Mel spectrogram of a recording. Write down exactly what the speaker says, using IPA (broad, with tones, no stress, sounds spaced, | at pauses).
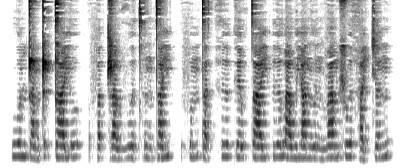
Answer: w o˧ n ʈ a˨˩˦ ŋ ʈ ə˨˩ k̚ t̪ aː˧ j o˧ | f a˨˩ t̚ ʂ a˨˩ w v u˨˩ ə̯ t̪ʰ ə˨˩ ŋ t̪ a˧˥ j | f ə˧˥ m t̪ a˨˩ t̚ h ɨ˧ ə̯ k ɛ˧˥ w t̪ aː˧˥ j ʔ ɨ˧˥ ə̯ w a˧ w j a˧ n l ə˨˩ ŋ v aː˧ m ʂ u˧ ə̯ h a˨˩˨ j c əː˧˥ n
